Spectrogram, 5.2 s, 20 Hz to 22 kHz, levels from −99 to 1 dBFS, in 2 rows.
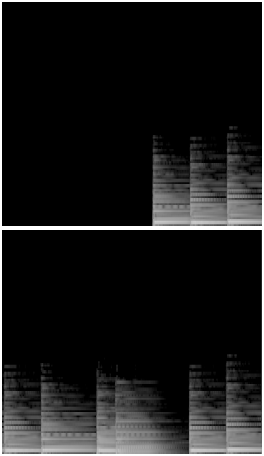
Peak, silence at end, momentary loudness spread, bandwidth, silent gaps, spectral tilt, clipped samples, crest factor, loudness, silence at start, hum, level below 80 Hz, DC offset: -14 dBFS; 0 s; 6 LU; 7.2 kHz; none; -5 dB/octave; under 0.1%; 14 dB; -27 LUFS; 1.5 s; none; -70 dBFS; under 0.1%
